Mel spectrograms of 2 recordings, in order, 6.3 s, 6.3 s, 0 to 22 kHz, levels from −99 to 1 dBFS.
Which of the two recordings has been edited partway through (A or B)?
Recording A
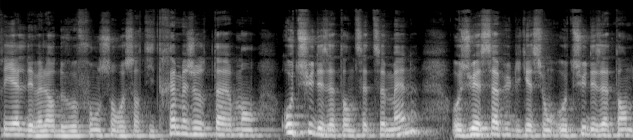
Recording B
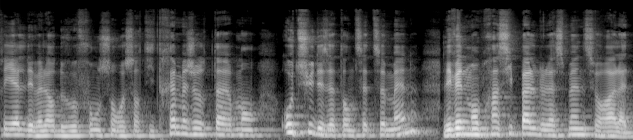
B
